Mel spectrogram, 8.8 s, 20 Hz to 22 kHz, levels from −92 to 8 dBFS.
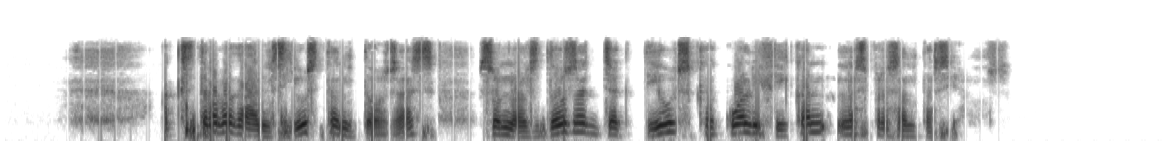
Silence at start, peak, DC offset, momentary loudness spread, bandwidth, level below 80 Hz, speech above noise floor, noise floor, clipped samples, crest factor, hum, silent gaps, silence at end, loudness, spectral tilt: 0.55 s; 0 dBFS; under 0.1%; 19 LU; 8.4 kHz; -52 dBFS; over 74 dB; under -90 dBFS; under 0.1%; 16 dB; none; none; 1.25 s; -15 LUFS; -2.5 dB/octave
